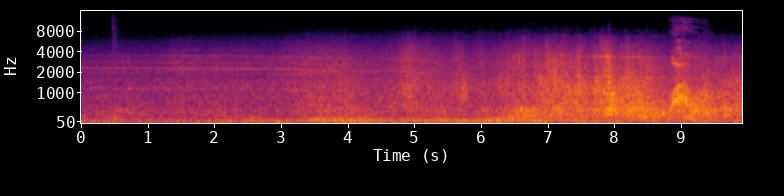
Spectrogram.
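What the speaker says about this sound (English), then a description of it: "Long rotation there on the Ryanair 737" Ryanair Boeing 737 taking off at Manchester Airport, a broad jet engine roar building steadily toward its loudest point near the end, heard from a distance over continuous background noise.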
